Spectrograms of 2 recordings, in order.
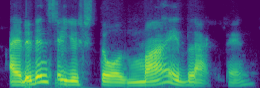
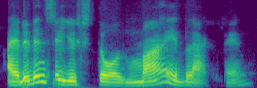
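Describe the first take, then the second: First: The word 'my' carries the main stress. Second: The word 'my' carries the main stress.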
